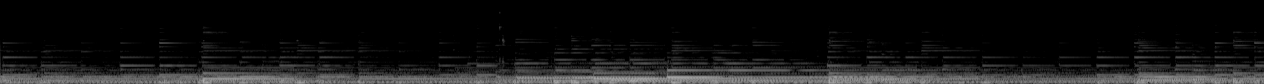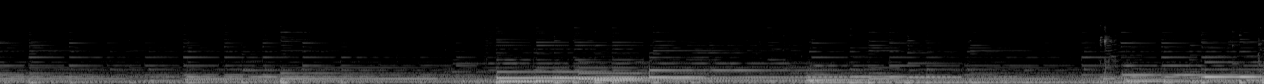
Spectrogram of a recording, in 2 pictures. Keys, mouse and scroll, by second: 0.0-0.6 scroll up 1, 0.6-10.0 drag, 10.1-10.8 drag, 10.8-14.8 right drag, 14.8-16.0 drag, 17.2 click, 18.2-18.9 scroll down 4, 19.7 click, 21.1 click, 22.1-25.2 drag.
